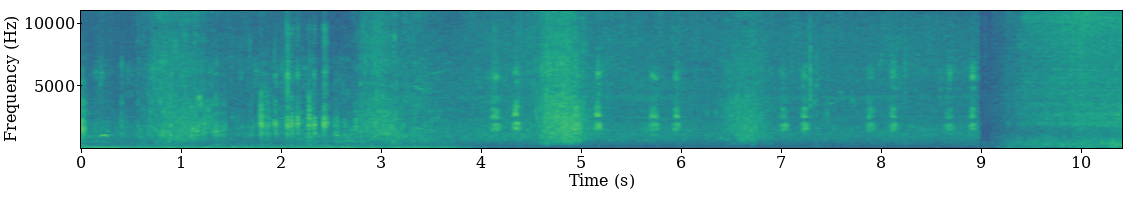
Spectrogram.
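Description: Mallard ducks quacking. A low rumbling noise lies under the first few seconds, then comes a quick run of short quacks, several a second, until a rising whoosh near the end.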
